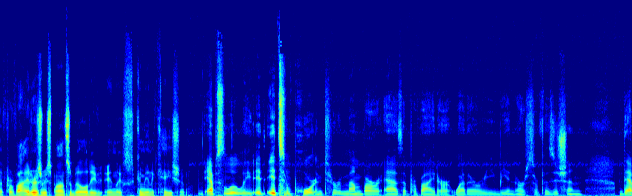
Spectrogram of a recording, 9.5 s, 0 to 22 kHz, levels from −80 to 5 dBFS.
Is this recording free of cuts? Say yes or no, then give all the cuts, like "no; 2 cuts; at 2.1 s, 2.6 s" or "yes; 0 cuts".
no; 2 cuts; at 1.5 s, 4.3 s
